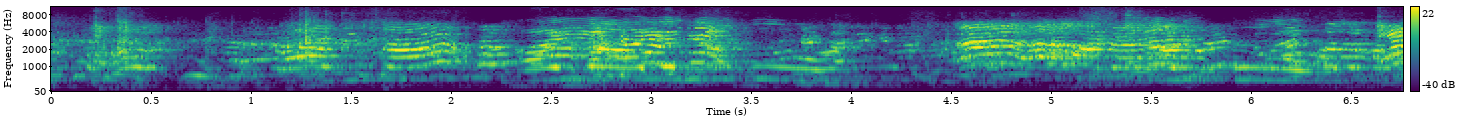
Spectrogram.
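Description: Children shout and chatter excitedly nearby, echoing off hard walls.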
